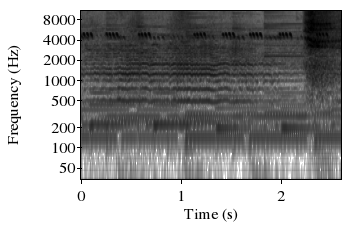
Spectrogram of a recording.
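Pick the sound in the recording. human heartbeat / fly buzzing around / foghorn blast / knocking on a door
fly buzzing around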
